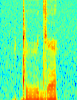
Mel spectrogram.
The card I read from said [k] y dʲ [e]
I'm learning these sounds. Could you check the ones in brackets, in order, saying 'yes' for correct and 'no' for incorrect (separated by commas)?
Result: no, no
